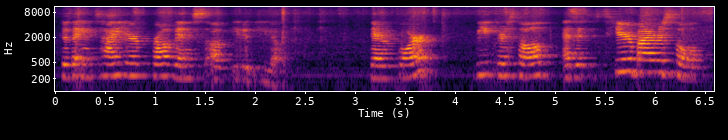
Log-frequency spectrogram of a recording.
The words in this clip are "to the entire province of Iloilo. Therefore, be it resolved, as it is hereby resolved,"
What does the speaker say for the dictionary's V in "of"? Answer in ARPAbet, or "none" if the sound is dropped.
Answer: V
